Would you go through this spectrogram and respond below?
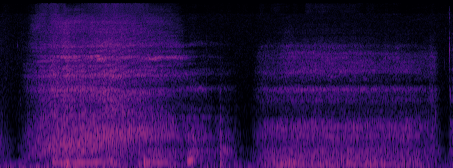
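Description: During a vinyasa yoga session someone takes deep breaths, two long airy inhale-exhale passes close to the mic, one brief pause between them, with no talking.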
